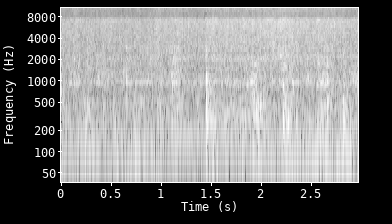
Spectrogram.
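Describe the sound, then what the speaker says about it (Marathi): Masala sizzles in hot oil on a low flame while a spoon stirs it, with a steady close frying hiss and a few soft scraping strokes. No one speaks. "आता एक पाच मिनटं बारीक गॅसवर मसाला चांगला भाजून घेऊया भाजून म्हणजे तळून घेऊया"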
